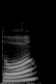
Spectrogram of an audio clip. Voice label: "duo9", taiwanese syllable

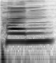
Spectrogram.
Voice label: "pern1", taiwanese

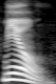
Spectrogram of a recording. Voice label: "miou4", taiwanese syllables

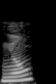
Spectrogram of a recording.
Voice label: "ngiuk9", taiwanese syllables

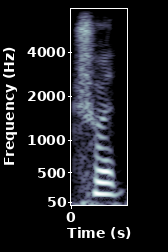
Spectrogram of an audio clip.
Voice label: "chut2", taiwanese

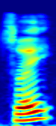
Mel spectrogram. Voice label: "zueh9", taiwanese

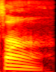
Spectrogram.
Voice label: "zann3", taiwanese syllables

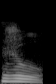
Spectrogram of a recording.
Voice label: "rhu3", taiwanese

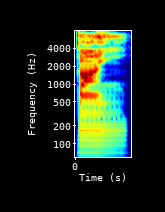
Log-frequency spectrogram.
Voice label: "gainn2", Taiwanese syllable

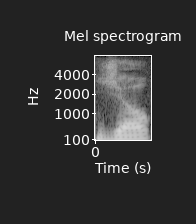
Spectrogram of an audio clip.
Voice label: "riok5", taiwanese syllable

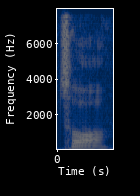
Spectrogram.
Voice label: "cuo3", Taiwanese

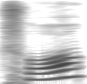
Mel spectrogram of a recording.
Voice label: "chuo9", Taiwanese

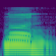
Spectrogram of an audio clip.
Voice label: "nun4", taiwanese

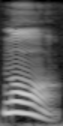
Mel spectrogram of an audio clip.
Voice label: "nuo4", taiwanese

